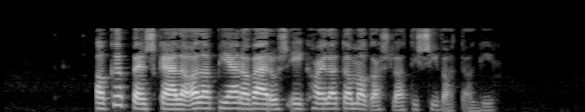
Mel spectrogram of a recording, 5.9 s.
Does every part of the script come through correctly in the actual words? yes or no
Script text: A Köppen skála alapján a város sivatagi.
no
